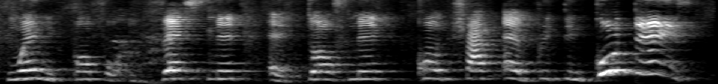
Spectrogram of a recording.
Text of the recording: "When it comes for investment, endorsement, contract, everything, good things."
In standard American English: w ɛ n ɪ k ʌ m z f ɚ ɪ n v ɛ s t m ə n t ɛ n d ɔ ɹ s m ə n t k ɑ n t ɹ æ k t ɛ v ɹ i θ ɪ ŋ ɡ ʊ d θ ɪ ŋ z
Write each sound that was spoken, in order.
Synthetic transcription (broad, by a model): w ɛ n ɪ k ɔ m f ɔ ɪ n v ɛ s t m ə n t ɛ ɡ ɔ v m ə n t k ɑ n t ɹ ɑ k t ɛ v ɹ i t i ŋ ɡ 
